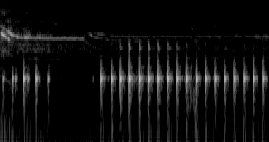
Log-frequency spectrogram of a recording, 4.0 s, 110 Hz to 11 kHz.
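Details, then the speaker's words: Valve lapping with drill and 5–6 in hose over valve stem at top of guide: crisp, even pops about three per second over drill whine as valve bounces on its seat, seating it quickly and evenly; normal. "That will seat that valve with quickness and it will get it even all the way around. And it will do it in short order."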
